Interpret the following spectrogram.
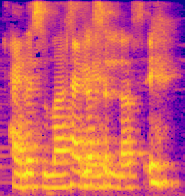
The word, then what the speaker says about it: Haile Selassie: And it's been inspired by, Sali, how do you pronounce his name? Haile Selassie? Haile Selassie.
